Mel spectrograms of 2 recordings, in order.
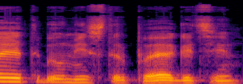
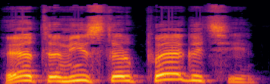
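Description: First: Said in the usual way. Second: Much higher, slow joyful cry; joyful, excited exclamation. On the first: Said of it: "воскликнула, что это мистер Пеготти". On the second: A narrator's reading. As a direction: exclaim it with delighted recognition. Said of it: "радостно, взволнованно воскликнула".

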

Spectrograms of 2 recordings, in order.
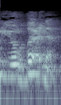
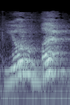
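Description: First: Said in the usual way. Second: "يرضعن" split as yurdi', pause, na; syllable by syllable. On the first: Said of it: "مثلًا أن نقول". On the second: Shown as a demonstration. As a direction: break "يرضعن" before its last syllable. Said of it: "مثلًا أن نقول يرضعن". (نطق "يرضعن" مقطعًا: يرضعـ نَ)

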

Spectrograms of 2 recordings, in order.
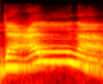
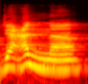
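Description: First: جعلنا very slow, the sukun lam held clear before the nun; teacher's model reading; clear still lam, slow. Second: جعلنا said as جعنّا, lam assimilated; learner's slip; wrong merged lam. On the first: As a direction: spell out جعلنا with a distinct resting lam. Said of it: "فلا يصح أن تدغم في النون". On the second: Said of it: "يسرع اللسان أحيانًا إلى الإدغام". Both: Shown as a demonstration.

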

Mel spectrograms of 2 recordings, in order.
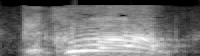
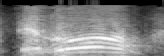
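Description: First: High, loud full yell. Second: Loud, breathless voiceless shout; hoarse yell. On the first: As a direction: scream the order. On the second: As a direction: rasp out the order. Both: Acted. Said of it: "орал Протасов".

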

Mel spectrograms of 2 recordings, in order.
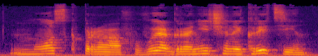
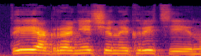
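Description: First: Subdued, constricted delivery; choked voice. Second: Loud, forceful abuse; scornful insult. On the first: Pateral accuses the inventor, in a choked voice. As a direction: hold it back in the throat. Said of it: "сдавленным голосом произнёс Патерал". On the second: The brain abuses its creator in a quarrel, scornful. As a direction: throw it out loudly with contempt. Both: A narrator's reading.

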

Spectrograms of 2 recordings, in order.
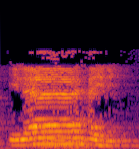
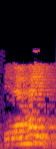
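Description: First: "إلهين" chanted very slowly, long held vowel; drawn-out chant on "إلهين"; verse recitation. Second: Said in the usual way. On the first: Shown as a demonstration. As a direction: stretch the middle of "إلهين" as in recitation. Recites the word within its verse.

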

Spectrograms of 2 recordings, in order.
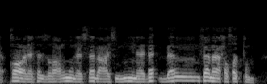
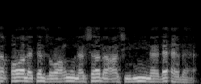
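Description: First: "دأبا" as da'ban, glottal stop with no vowel; vowelless hamza. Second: Said in the usual way. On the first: Shown as a demonstration. Teacher showing Qalun's reading, "دأبا" said da'-ban. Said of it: "بإسكان الهمز هكذا". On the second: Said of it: "قرأ قالون بإسكان الهمز".

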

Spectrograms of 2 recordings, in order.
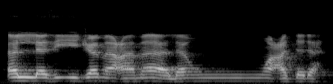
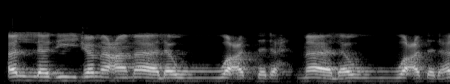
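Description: First: Slow recitation of مالا وعدده with a clear nasal ghunna on the merged tanween; correct recitation with ghunna. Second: Slow recitation of مالا وعدده merging the tanween into the و with no nasal sound; wrong recitation. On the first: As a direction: let the sound pass through the nose before وعدده. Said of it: "النطق الصحيح؟ هكذا". (تلاوة صحيحة بإدغام بغنة) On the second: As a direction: recite it the common wrong way, all from the mouth and no ghunna. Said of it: "هذا الخطأ". (تلاوة خاطئة بإدغام بغير غنة) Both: Shown as a demonstration.

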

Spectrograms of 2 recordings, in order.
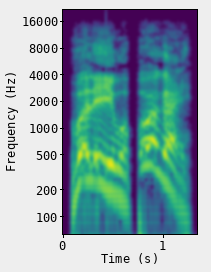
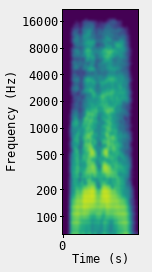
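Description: First: High, loud yell in a fight; urgent shouting. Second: Rasped call for help at usual pitch; hoarse croak. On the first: Policeman calling for help in a scuffle, urgent shouting. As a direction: shout for backup, rising in pitch. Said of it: "закричал полицейский". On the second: Narrator asking the policeman for help, hoarse croak. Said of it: "прохрипел я полицейскому". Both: A narrator's reading.

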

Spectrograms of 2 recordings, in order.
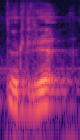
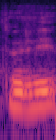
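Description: First: درئ closed on a glottal stop; with final hamza. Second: دري with u after the d and no glottal stop; no final hamza. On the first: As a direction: say درئ as durri', cutting the end with a hamza. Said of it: "في قراءة بالهمز". (درئ بهمزة في الآخر) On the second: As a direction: say دري as durri, ending on an open long i. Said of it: "مرفوعة الدال لا تهمز". (دري بضم الدال بلا همز) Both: Shown as a demonstration.

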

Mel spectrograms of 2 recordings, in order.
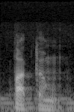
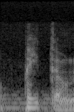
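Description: First: "Patton" said with an a in the first syllable; first guess at the name "Patton"; tentative pronunciation. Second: "Peyton" said with an ey diphthong first; unsure second guess at the name "Peyton"; alternative pronunciation. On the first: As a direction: say "Patton" as spelt, with an open a. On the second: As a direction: say "Peyton" softly, rhyming its start with "pay". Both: Shown as a demonstration. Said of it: "no sé cómo se pronuncia".

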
